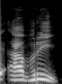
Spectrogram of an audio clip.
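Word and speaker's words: every: तो इसे इवरी नहीं पढ़ेंगे। इसे पढ़ेंगे एवरी।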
